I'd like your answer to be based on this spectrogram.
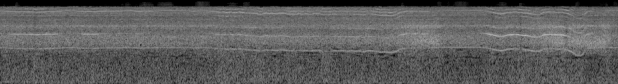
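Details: Steady high-pitched whine and hiss from a high-speed dental handpiece with a diamond bur, pitch dipping briefly while cutting; occlusal reduction and functional cusp bevel on a model mandibular molar for a full cast gold crown preparation.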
